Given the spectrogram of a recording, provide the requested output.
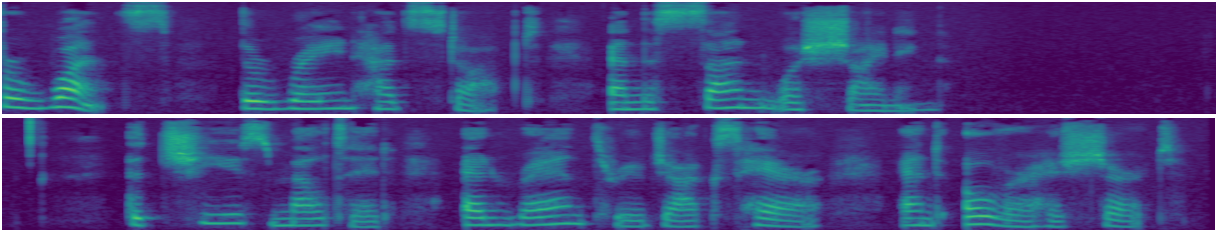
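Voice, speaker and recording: A woman reading a folk tale aloud as an expressive storyteller. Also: mid-range voice, extremely slow, pauses often.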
